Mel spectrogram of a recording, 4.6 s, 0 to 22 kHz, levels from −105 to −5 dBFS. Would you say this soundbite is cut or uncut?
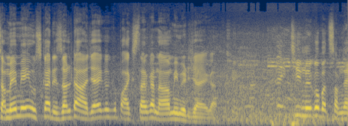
uncut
